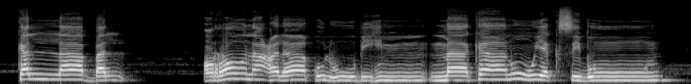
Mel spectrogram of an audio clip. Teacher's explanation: Here, according to the tradition of Imam Hafs bin Asim, we don't have to do idgham of this LAAM Saakinah. Instead, we have to separate this LAAM Saakinah and Ra by a brief pause. So we should read it with Izhar here, like Kalla bal arana ala qulubihim ma kanu yaksibun.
